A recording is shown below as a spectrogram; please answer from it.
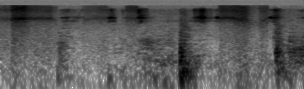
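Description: Near silence on a video-call line, with faint scratching and a few small clicks.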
